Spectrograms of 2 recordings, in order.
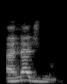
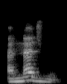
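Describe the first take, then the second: No difference in how they are said.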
